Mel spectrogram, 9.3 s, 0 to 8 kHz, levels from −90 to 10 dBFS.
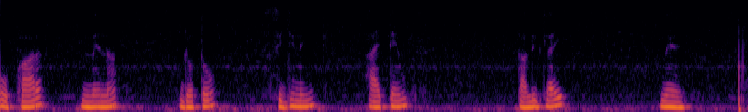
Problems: background sounds at intervals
